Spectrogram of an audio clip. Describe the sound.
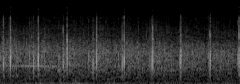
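Crowd applause for a music band at a carnival event: sharp claps in unison on a regular beat, about three per second, over a softer bed of scattered clapping.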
